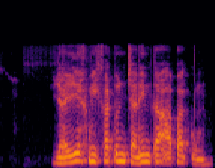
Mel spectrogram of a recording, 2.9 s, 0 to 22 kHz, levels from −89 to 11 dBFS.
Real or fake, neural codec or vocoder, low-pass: fake; codec, 16 kHz, 4 kbps, FunCodec, trained on Chinese and English, 50 frames a second; 7.2 kHz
